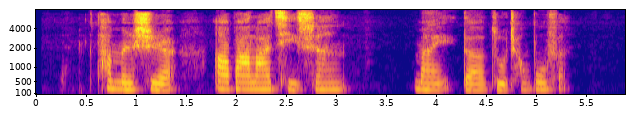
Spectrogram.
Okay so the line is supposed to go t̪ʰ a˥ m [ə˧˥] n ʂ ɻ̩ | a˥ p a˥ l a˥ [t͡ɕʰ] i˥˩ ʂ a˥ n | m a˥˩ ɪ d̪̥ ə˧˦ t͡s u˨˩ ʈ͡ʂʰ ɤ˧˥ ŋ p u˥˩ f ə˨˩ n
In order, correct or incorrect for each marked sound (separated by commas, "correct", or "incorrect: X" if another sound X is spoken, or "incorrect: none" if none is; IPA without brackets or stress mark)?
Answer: incorrect: ə˨, correct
